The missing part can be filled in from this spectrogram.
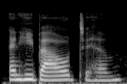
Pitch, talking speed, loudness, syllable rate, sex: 205 Hz, 235 wpm, -16 LUFS, 5.5 syllables/s, female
